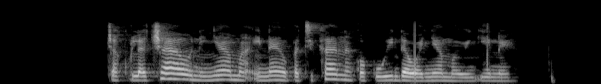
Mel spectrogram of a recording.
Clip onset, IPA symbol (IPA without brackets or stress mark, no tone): t͡ʃ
